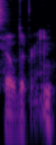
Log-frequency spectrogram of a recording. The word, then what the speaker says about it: Hildebrand: And it's also got, like, Brianna Hildebrand from... I think it's Hildebrand. It is Hildebrand.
